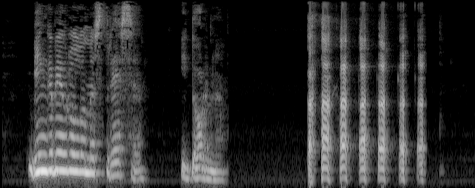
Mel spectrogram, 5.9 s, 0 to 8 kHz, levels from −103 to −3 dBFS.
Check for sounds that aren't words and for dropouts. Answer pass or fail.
fail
